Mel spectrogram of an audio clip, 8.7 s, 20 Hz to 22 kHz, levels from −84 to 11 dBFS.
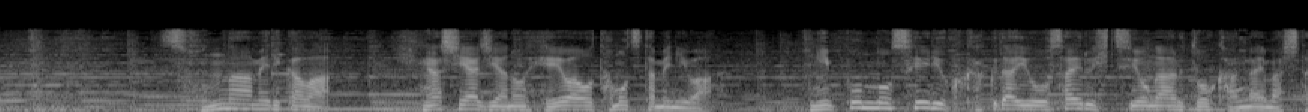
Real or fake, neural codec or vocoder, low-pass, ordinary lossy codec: real; none; 7.2 kHz; none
